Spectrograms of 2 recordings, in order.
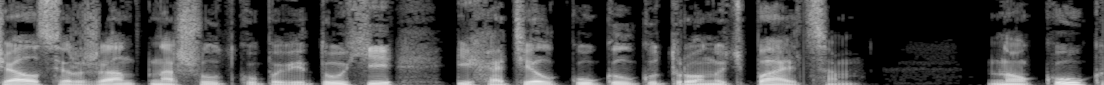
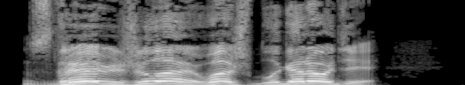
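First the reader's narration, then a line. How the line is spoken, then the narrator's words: Sudden loud bark. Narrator (Russian): Гаркнул вдруг во все горло отставной сержант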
